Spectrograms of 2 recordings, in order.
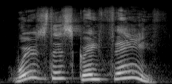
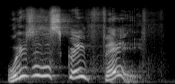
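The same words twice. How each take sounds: First: Said in the usual way. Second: High searching question. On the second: Shown as a demonstration.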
